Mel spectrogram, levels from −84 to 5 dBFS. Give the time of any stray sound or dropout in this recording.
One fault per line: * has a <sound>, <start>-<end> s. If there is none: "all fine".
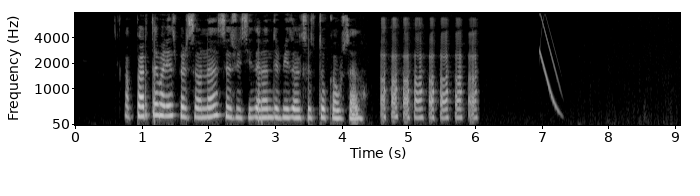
* has a laugh, 4.6-6.1 s
* has a chirp, 7.0-7.3 s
